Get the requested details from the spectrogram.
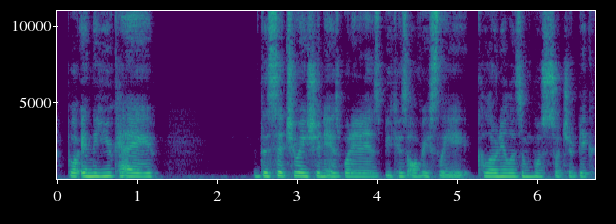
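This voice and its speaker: A woman from Liverpool chatting casually about books she collected, rambling and filling pauses with "um" and "like". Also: fairly high pitch, creaky, dark tone. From Liverpool, England. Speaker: book vlogger.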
